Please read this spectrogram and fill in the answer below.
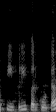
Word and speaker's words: पीपरी परकोटा: परकोटा मिलता है सिंगरौली, इसमें पीपस लिखा हुआ है, पता नहीं क्यों, वैसे इसका सही प्रोनाउंसिएशन है पीपरी परकोटा सिंगरौली के से कोरंडम मिलता है।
